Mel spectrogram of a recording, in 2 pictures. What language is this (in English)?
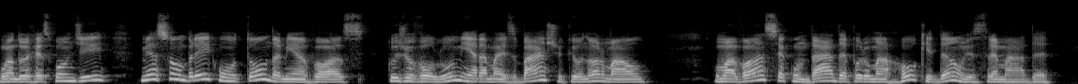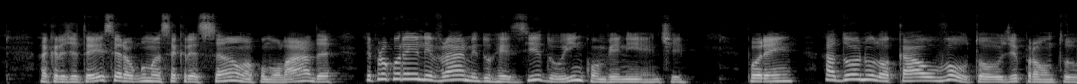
Portuguese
